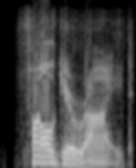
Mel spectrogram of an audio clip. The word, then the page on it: fulgurite: American English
